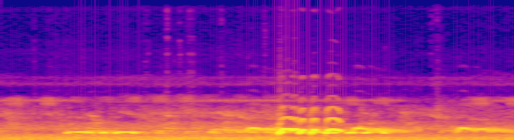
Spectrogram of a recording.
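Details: Local zebra dove of the Bangkok crossing type among a flock. Soft, drawn-out cooing is followed by one louder, bubbling phrase of rapid coos, then quieter notes.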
